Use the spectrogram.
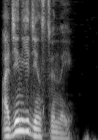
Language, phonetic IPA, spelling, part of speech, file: Russian, [ɐˌdʲin (j)ɪˈdʲinstvʲɪn(ː)ɨj], один-единственный, adjective, Ru-один-единственный.ogg
- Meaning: one and only, sole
